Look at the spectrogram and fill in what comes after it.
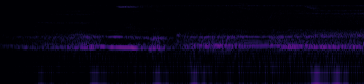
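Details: Howler monkeys, a large troop in a tree in front of a property in Guanacaste, give a steady droning howl centred low, sustained throughout with a slight swell near the end.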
